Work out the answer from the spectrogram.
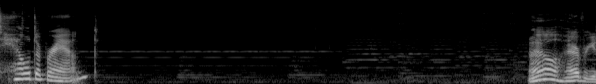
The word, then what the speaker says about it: Hildebrand: It's pronounced Hildebrand.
